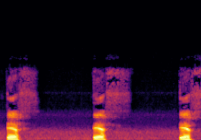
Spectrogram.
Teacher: উপরের ঠোট নিচের ঠোটে লাগবে না উপরের দুটো দাঁত নিচের ঠোটের সাথে লাগবে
